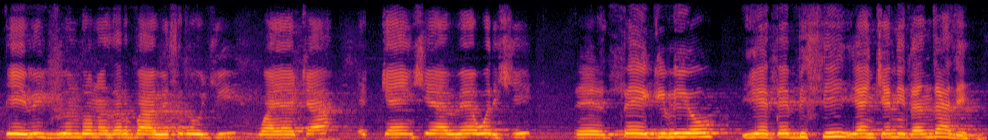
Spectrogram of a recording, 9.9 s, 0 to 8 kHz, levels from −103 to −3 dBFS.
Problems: constant background noise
